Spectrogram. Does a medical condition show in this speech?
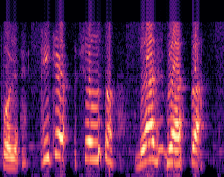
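Yes: speech impediment; disability; voice affected by disability.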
